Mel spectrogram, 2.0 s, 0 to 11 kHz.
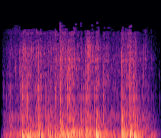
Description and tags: Hitting Stairs Suitcase 03
Short version of dragging the suitcase. Can be used for animation, movie or anything related to suitcases or dragging stuff.
Thank you for the effort.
